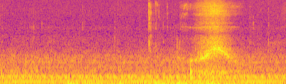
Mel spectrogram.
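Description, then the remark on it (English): A brief, soft slurp of someone sipping beer after a toast, rising and falling in pitch over a low steady hum, with a faint clink or rustle just before it. “Well, here, let's take a sip. Go ahead and get a little cheers for beer.”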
